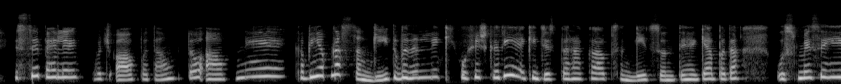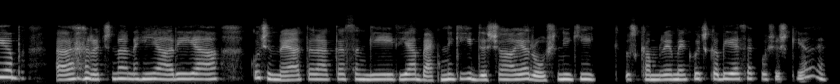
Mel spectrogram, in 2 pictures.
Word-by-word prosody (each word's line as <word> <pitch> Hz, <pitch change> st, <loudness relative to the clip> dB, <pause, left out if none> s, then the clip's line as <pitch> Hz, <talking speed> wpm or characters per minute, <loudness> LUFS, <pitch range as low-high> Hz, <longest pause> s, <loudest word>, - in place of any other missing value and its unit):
इससे 390 Hz, +7 st, 0 dB
पहले 335 Hz, 0 st, +2 dB
कुछ 250 Hz, -7 st, -10 dB
और 210 Hz, +1 st, +3 dB
बताऊँ, 230 Hz, +3 st, -3 dB
तो 305 Hz, -, 0 dB
आपने 325 Hz, +11 st, -1 dB
कभी 315 Hz, +6 st, +5 dB
अपना 425 Hz, +4 st, +2 dB
संगीत 225 Hz, -, +1 dB
बदलने 310 Hz, +4 st, +2 dB
की -, -, -18 dB
कोशिश 305 Hz, +2 st, 0 dB
करी 415 Hz, +8 st, +4 dB
है 320 Hz, -, -2 dB
कि 280 Hz, +1 st, +1 dB
जिस 240 Hz, 0 st, -1 dB
तरह 255 Hz, 0 st, 0 dB
का 270 Hz, -, 0 dB
आप 255 Hz, 0 st, -6 dB
संगीत 215 Hz, -3 st, -1 dB
सुनते 210 Hz, 0 st, -2 dB
हैं, 225 Hz, 0 st, +3 dB
क्या 255 Hz, +2 st, +1 dB
पता 270 Hz, +3 st, 0 dB, 0.5 s
उसमें 290 Hz, +5 st, +2 dB
से 320 Hz, +3 st, -1 dB
ही 335 Hz, +1 st, +3 dB
अब 320 Hz, -3 st, +1 dB, 0.4 s
अ, 220 Hz, +2 st, +1 dB
रचना 255 Hz, +1 st, +1 dB
नहीं 250 Hz, 0 st, +2 dB
आ 235 Hz, -1 st, +1 dB
रही 250 Hz, +1 st, +2 dB
या 245 Hz, 0 st, +1 dB, 0.3 s
कुछ 300 Hz, -2 st, 0 dB
नया 210 Hz, -2 st, +1 dB
तरह 235 Hz, -1 st, 0 dB
का 240 Hz, -, 0 dB
संगीत 230 Hz, -1 st, +1 dB
या 235 Hz, +1 st, +3 dB
बैठने 220 Hz, +2 st, +1 dB
की 255 Hz, +2 st, -1 dB
दिशा 220 Hz, +1 st, +1 dB
या 235 Hz, +2 st, +3 dB
रोशनी 230 Hz, +2 st, +2 dB
की 235 Hz, 0 st, 0 dB, 0.3 s
उस 225 Hz, -, -5 dB
कमरे 220 Hz, 0 st, +1 dB
में 225 Hz, 0 st, +2 dB
कुछ 255 Hz, +2 st, -3 dB
कभी 250 Hz, +1 st, +2 dB
ऐसा 250 Hz, +1 st, -1 dB
कोशिश 240 Hz, -1 st, -5 dB
किया -, -, -4 dB
है? 255 Hz, -, -2 dB
245 Hz, 200 wpm, -23 LUFS, 225-290 Hz, 0.5 s, कभी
